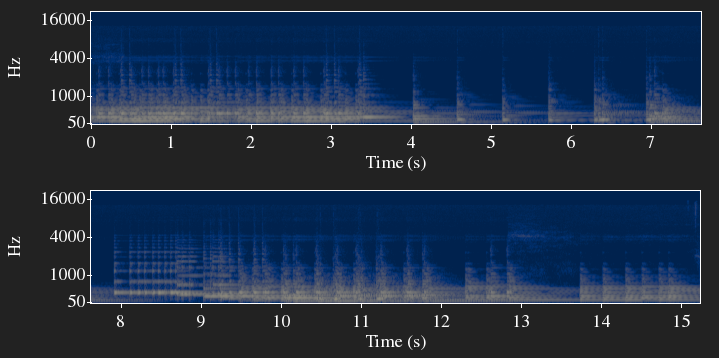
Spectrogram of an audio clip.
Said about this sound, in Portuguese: vou botar alguns aqui, por exemplo, dá para você ouvir, experimentar sons de bateria. Sons de osciladores, Dá para fazer também som de cordas.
